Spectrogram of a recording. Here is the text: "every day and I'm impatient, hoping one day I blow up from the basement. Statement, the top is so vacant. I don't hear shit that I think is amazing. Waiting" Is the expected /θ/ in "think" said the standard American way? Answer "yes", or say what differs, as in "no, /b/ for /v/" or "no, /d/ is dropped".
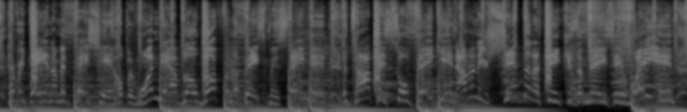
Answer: yes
